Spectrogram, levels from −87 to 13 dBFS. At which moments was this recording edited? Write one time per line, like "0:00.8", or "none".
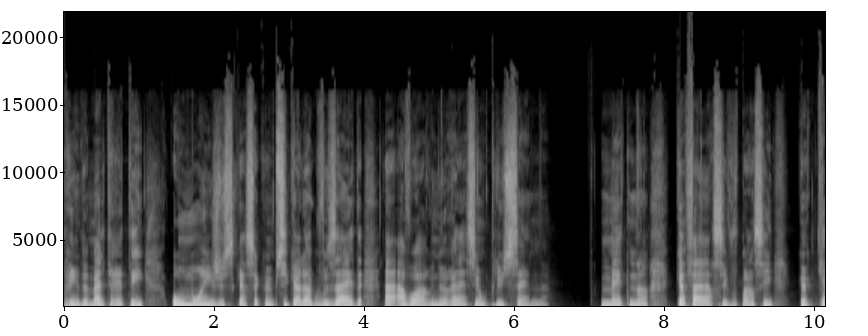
none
